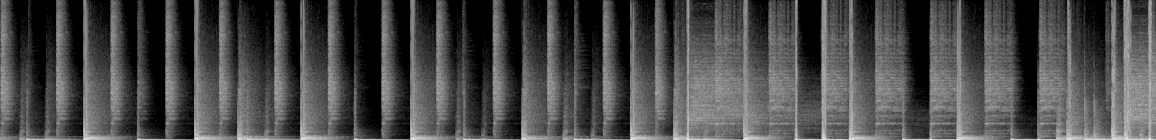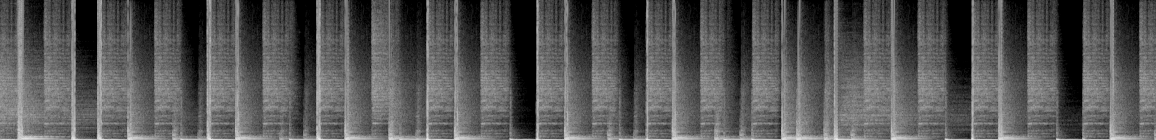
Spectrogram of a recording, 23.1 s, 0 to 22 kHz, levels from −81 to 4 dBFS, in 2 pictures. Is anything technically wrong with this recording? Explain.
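Yes. Integer overflow runs throughout the music: the gain pushes peaks about 9 dB past full scale, and instead of limiting, those samples wrap to the opposite sign. Under one percent of samples are affected, but each produces a violent crack, far harsher than clipping.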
